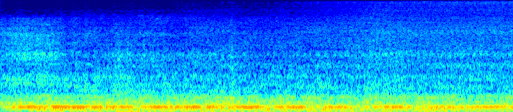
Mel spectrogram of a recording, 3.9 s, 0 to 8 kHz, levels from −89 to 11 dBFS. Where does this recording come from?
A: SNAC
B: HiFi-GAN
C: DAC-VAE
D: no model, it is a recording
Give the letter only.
C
